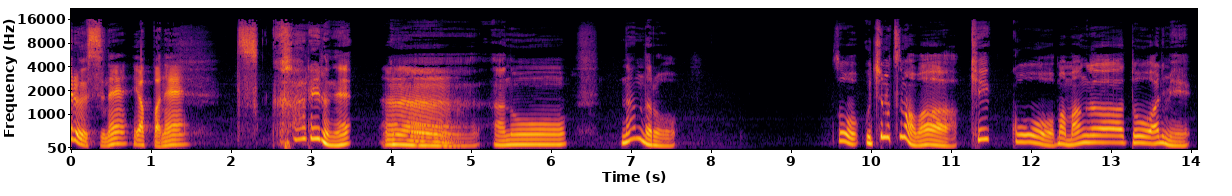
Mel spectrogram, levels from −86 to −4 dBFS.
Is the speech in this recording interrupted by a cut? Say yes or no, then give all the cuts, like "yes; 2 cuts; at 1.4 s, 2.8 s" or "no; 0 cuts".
yes; 1 cut; at 11.2 s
